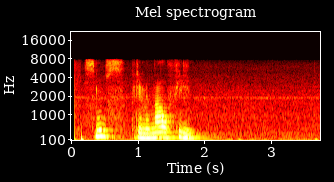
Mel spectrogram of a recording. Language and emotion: Russian, neutral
